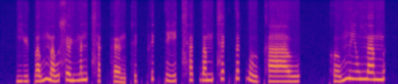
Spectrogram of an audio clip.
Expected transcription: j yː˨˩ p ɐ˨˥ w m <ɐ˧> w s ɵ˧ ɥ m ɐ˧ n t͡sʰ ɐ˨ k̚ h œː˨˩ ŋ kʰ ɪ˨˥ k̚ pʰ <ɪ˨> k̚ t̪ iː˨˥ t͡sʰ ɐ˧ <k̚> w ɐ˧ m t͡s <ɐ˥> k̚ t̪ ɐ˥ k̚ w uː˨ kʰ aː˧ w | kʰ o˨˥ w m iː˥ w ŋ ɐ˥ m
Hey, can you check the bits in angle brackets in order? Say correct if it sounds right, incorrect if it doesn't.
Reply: incorrect: ɐ˨˥, incorrect: ɪ˥, correct, correct

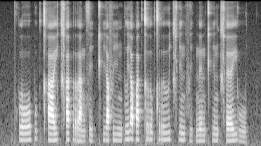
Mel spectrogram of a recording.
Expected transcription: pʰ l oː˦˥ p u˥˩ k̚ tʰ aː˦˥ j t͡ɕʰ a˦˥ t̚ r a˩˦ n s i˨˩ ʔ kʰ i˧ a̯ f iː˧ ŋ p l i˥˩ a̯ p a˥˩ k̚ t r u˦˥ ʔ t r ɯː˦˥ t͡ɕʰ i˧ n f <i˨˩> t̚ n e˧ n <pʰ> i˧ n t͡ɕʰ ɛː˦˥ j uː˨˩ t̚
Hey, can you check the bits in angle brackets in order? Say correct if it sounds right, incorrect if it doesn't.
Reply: correct, incorrect: kʰ

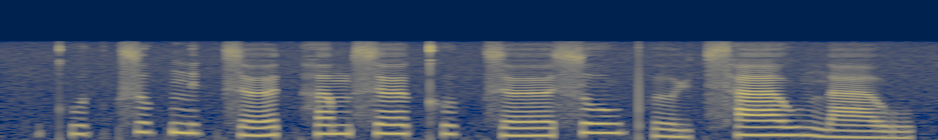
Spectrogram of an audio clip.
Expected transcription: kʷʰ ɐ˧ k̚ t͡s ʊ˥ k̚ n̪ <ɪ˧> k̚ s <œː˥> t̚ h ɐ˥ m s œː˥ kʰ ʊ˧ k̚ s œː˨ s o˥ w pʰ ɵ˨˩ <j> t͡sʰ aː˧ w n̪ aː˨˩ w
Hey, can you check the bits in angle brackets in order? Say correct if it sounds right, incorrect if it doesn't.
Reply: incorrect: ɪ˥, incorrect: œː˨˥, incorrect: ɥ

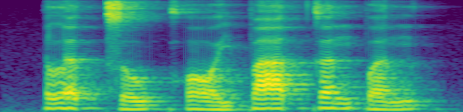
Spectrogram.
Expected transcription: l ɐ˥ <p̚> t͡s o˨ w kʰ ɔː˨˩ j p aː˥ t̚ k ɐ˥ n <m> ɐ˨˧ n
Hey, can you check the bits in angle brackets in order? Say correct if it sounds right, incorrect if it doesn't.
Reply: incorrect: t̚, incorrect: p

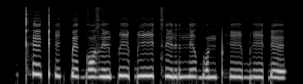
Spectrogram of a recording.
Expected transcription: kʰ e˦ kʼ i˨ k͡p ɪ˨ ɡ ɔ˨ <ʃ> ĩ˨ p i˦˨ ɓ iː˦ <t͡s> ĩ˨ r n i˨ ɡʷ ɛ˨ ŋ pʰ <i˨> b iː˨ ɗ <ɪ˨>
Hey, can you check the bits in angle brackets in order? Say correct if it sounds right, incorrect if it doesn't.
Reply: incorrect: z, correct, incorrect: iː˨, correct

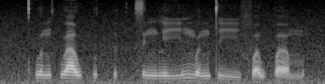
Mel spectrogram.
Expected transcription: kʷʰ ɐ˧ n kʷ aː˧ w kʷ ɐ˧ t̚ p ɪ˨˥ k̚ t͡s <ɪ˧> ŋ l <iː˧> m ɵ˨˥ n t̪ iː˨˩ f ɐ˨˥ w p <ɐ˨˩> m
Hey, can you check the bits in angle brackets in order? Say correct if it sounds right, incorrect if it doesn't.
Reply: correct, incorrect: iː˨˥, correct

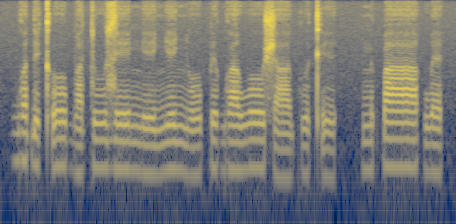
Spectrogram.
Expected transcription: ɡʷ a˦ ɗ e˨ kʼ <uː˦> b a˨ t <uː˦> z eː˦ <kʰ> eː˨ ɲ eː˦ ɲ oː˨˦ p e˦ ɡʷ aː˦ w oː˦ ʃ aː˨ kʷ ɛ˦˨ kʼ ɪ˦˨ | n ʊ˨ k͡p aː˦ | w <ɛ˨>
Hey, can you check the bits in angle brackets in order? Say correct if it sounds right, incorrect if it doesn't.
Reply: incorrect: oː˦, correct, incorrect: ŋ, correct

